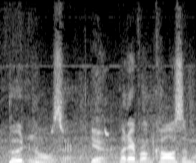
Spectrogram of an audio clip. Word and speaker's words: Budenholzer: His last name is pronounced Budenholzer.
